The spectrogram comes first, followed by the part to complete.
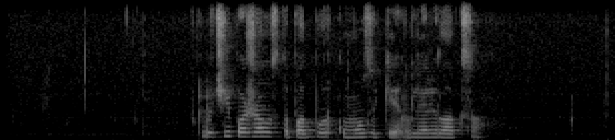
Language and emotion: Russian, neutral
